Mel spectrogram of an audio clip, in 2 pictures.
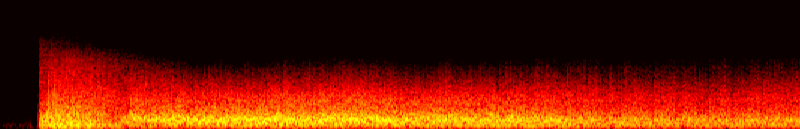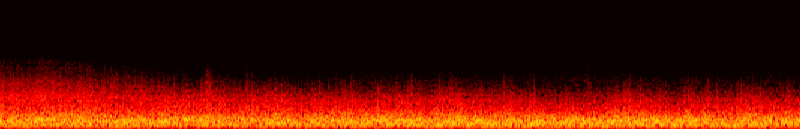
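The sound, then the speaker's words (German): A single heavy explosion bursts out suddenly, then settles into a long, steady roaring rumble. The rumble eases only slightly and lingers for about twenty seconds, with no voices. “Er fragte sich, ob man die Explosion bis hierher hören würde.”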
